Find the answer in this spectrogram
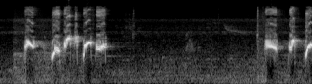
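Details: Red-whiskered bulbul decoy singing to call wild birds, a quick run of five clear whistled notes with swooping pitch, then a second phrase starting after a short pause, light background hiss.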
